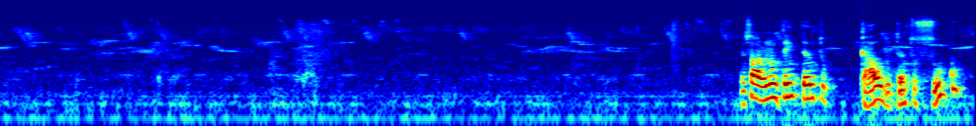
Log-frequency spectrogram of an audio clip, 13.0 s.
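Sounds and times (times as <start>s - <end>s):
faint small birds chirping: 0.0s - 13.0s.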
